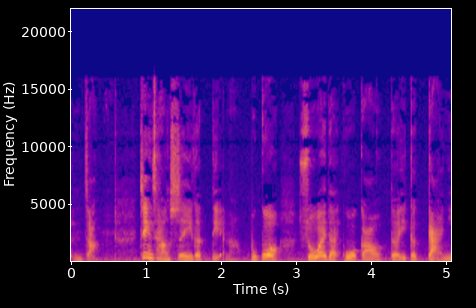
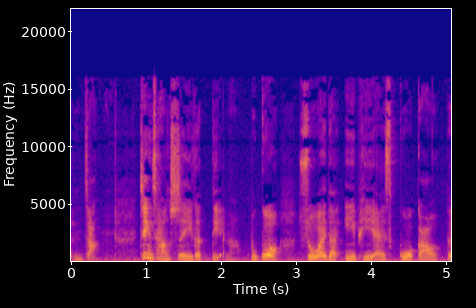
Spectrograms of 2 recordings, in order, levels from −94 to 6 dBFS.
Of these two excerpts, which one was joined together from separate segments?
first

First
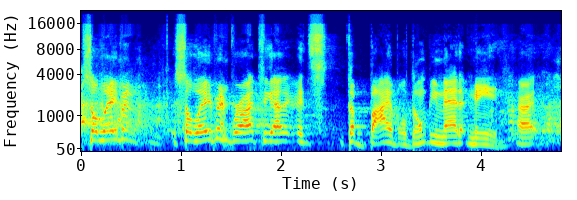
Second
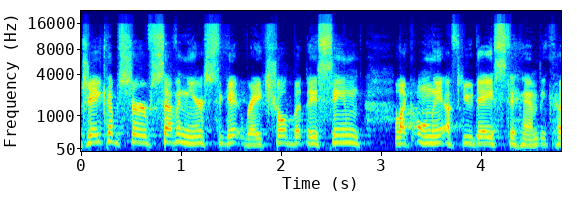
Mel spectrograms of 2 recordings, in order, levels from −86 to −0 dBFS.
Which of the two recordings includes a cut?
second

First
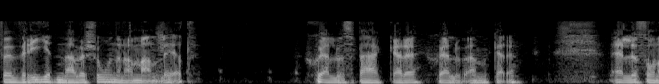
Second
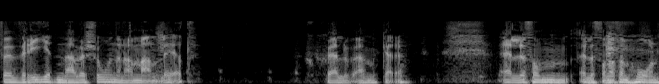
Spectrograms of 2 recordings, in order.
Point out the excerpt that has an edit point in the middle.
second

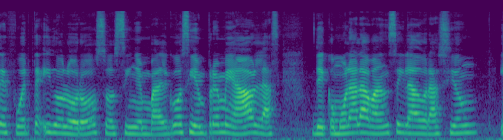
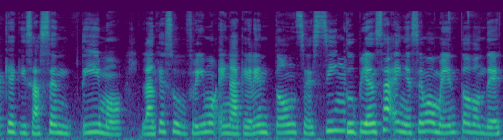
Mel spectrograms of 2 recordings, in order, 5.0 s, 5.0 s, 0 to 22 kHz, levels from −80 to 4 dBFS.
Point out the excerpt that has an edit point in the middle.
second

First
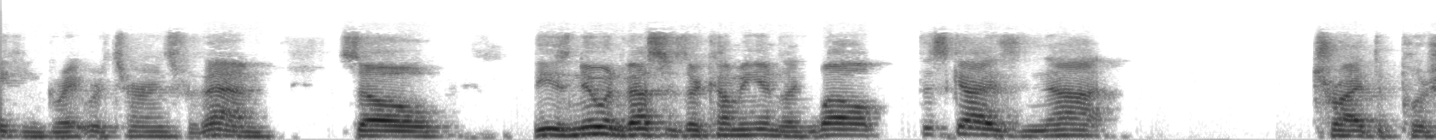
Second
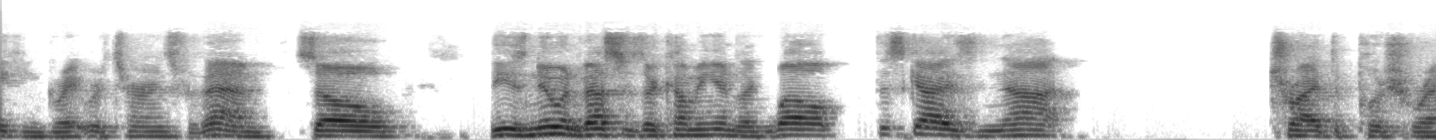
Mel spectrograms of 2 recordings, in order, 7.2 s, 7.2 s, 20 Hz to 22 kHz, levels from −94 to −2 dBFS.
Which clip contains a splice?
second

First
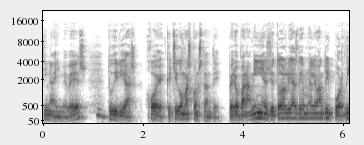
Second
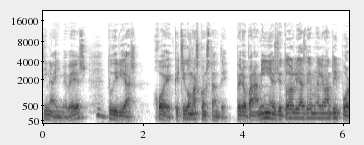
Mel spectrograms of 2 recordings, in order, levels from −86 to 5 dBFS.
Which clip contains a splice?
first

